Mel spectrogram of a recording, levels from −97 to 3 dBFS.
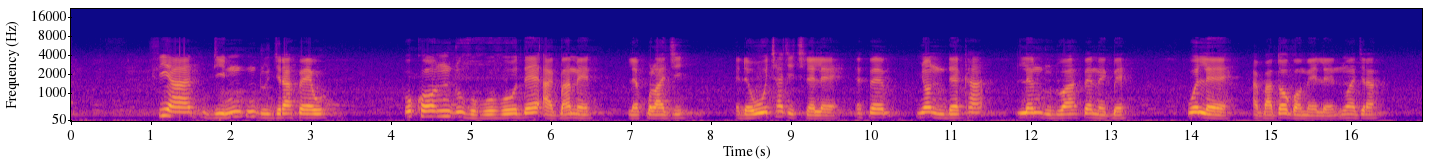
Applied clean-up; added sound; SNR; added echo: none; none; none; none.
